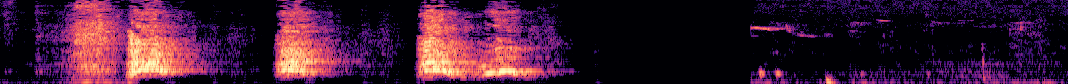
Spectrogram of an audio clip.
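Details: Bernese Mountain Dog barking in a funny home compilation: three loud, rough barks in quick succession, the last one doubled, then a pause and quieter household noise.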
